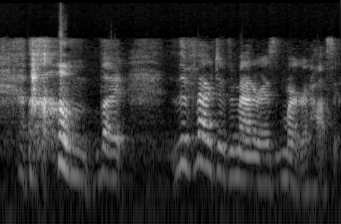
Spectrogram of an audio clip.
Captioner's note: laughter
